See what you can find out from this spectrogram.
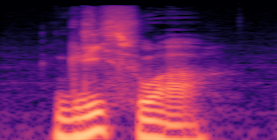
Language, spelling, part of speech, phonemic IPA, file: French, glissoire, noun, /ɡli.swaʁ/, Fr-glissoire.ogg
- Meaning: slide (made of ice, normally by children to slide for fun)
